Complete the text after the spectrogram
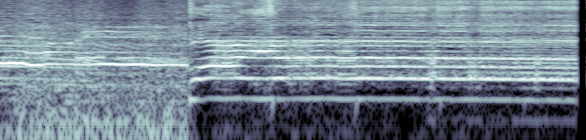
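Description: A young man shouts.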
